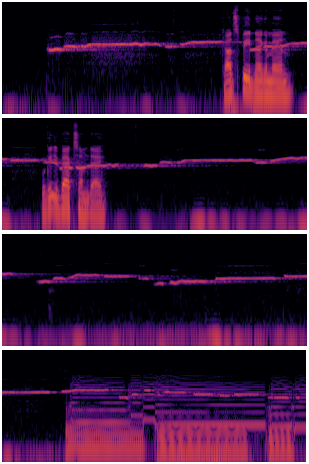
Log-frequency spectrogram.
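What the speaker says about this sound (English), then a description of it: "we're going to play the whistle song" The Mega Man whistle melody plays as a clear, wavering whistled tune with electronic distortion. A short spoken line interrupts midway, and a chiptune-style synth passage joins near the end.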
